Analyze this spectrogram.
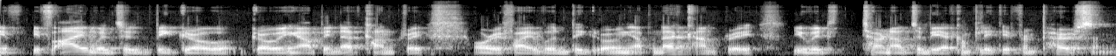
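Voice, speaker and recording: A man with a Swedish accent talks at a fairly quick pace. His voice is very deep and low, with fairly even intonation. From Sweden. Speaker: online game player. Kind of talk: casual debate in game voice chat. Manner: halting.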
